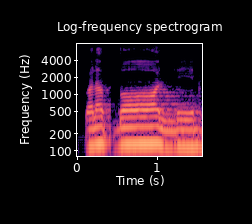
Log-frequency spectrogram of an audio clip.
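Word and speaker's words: ولا الضالين: Waladhdallin, padahal kita harus memberi hak huruf dha di sini. Waladhdallin. Lamnya juga harus disenggol sedikit karena ada tasydid di situ.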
